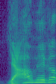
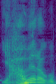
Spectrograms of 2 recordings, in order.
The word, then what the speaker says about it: 야훼: 고고학을 하다 보니까 아하 원래의 모음은 야훼가 맞다. 아하고 그죠? 회 발음이 가장 이 구약 시대에 하나님을 불렀던 발음과 일치한다. 그래서 여호와라는 것을 이제 안 하고 야훼라고 부르게 됐어요.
